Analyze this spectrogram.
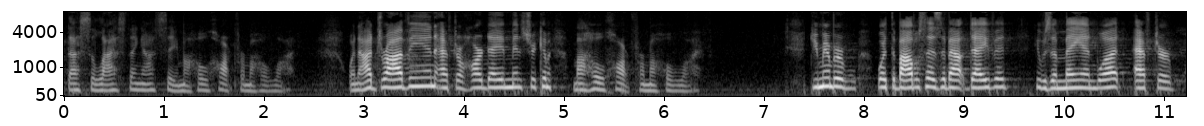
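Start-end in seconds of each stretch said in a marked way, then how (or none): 0.0-2.2 very soft, low, heartfelt pledge; hushed reverence. Real, not acted. Reverently recalling her personal pledge. 5.1-6.4 low, soft personal vow; hushed reverence. Real, not acted. Repeats pledge after a hard day.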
